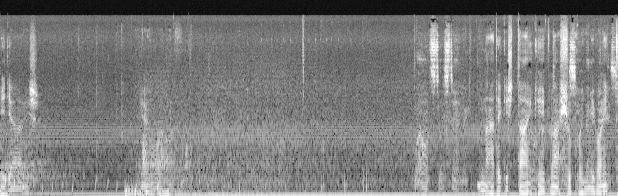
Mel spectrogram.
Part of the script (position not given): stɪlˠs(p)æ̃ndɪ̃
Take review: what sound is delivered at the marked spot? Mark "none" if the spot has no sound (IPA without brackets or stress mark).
t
